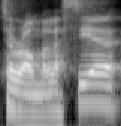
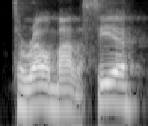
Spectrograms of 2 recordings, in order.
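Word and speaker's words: Tyrell Malacia: off apparently uh we'll talk terrell malesia as well i'm sorry i pronounced that name wrong terrell malacia uh his comments on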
